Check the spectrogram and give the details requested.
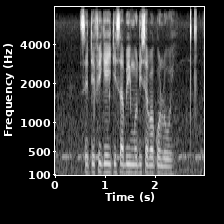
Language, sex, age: Southern Sotho, male, 21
